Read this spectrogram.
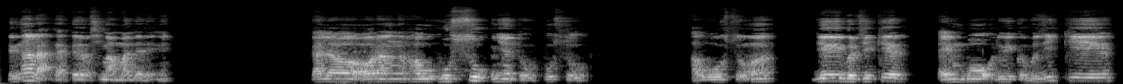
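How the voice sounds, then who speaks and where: A man's voice: mid-range voice, unhurried, pauses often, pushed and bright, echoey room, distant mic, a little hiss or hum. A man giving casual reaction commentary on a clip, skeptical and mocking, asking pointed questions.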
